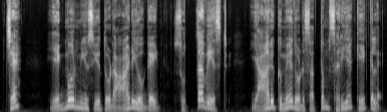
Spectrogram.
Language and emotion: Tamil, disgusted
